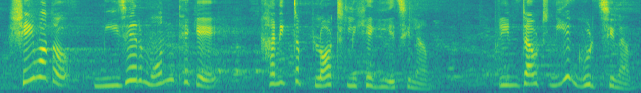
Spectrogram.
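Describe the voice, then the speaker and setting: High, animated, scheming young woman in love, acted by a woman. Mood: wry, confiding. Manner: expressive, exasperated, confiding. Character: scheming, proud, restless young woman in love, narrating her story. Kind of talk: dramatic first-person audio story narration. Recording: long reverb, music behind. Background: music.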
